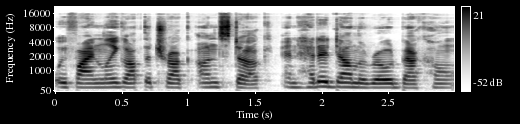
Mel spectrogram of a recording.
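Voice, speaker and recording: On a very clean recording with a silent background, a woman speaks at a medium pitch and a fairly quick pace. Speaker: channel narrator reading listener-submitted encounter stories.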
